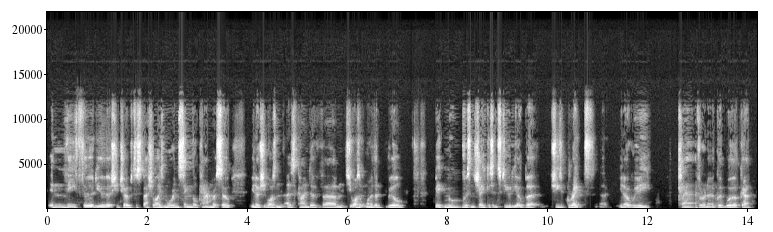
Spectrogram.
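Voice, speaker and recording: Male, mellow dark tone, mid-pitched, informal meeting talk, explanatory with searching pauses. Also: flat delivery. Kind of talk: informal production meeting discussion.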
